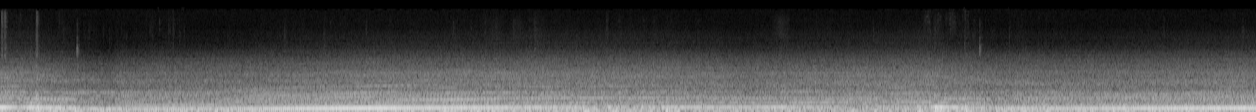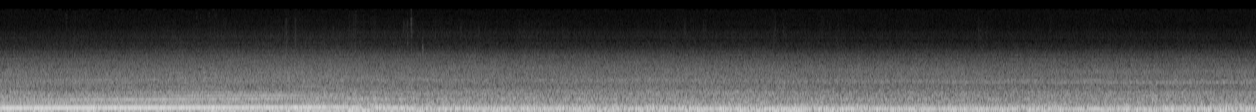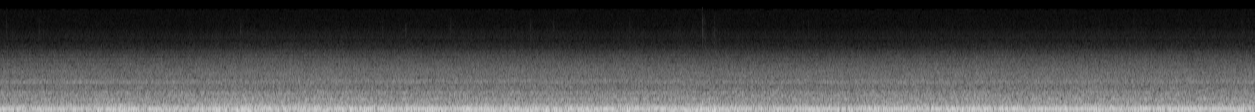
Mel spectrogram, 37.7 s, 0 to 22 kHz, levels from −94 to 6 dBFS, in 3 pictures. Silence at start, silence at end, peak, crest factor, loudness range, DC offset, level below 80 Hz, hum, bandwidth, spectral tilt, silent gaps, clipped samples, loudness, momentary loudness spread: 0 s; 0 s; -6 dBFS; 14 dB; 6 LU; under 0.1%; -28 dBFS; none; 4.3 kHz; -10 dB/octave; none; under 0.1%; -24 LUFS; 7 LU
